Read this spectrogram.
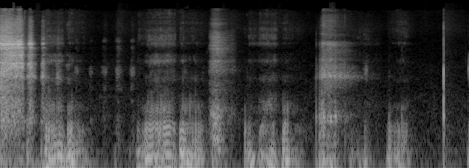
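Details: Four-month-old female Labrador puppy asleep indoors with an ear bud in her mouth, making low rumbling snores and grumbling breaths in irregular bursts, with short pauses between them and brief faint hiss-like noises.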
